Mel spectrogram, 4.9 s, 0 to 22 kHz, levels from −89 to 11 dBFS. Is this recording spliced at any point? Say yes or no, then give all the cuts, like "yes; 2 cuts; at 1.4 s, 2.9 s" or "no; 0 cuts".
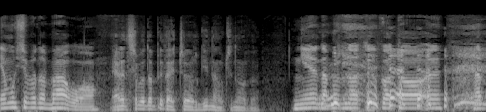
no; 0 cuts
